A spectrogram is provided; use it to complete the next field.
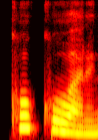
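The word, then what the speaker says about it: cocoa: 주시기 바랍니다로로 로입니다 코코아는 영어로 코코 코코입니다 나는 코코아로 마실래요 하면은요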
